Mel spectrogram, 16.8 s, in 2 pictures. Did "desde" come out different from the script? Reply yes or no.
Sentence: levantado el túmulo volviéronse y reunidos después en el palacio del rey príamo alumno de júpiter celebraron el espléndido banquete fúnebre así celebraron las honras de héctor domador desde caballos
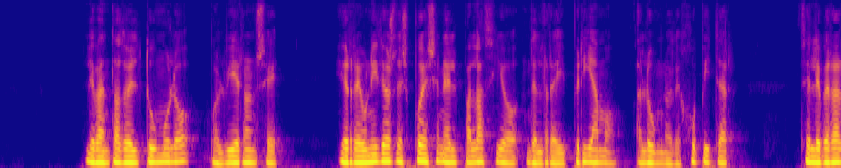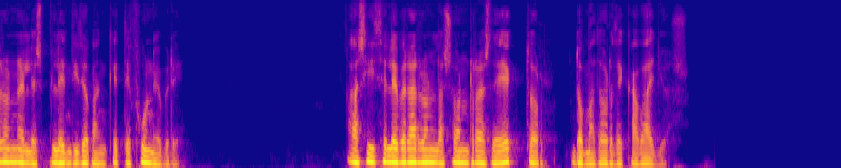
yes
